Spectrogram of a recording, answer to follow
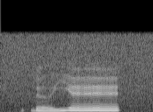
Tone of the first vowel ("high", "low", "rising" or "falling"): low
